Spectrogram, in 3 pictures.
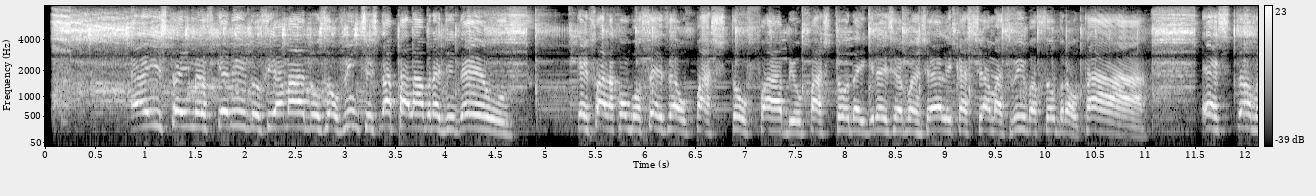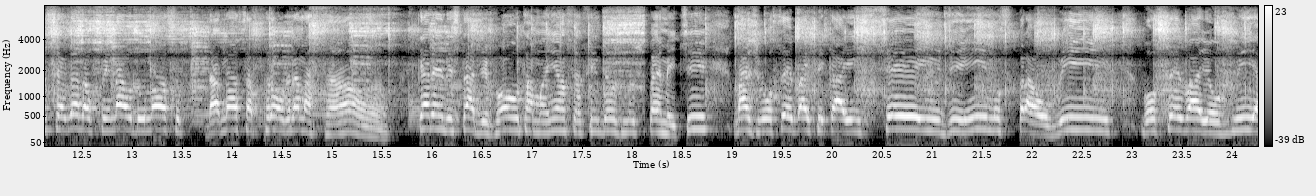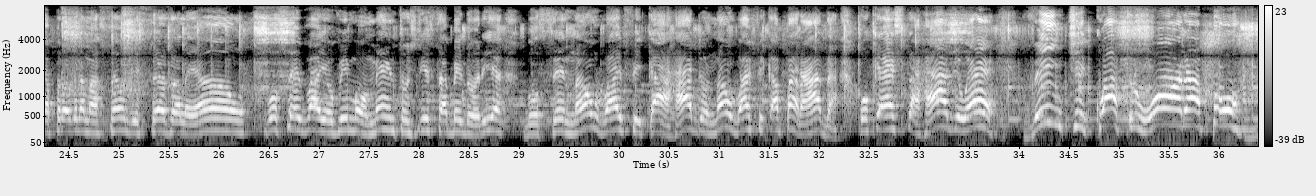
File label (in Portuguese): locucao; so hinos de fogo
